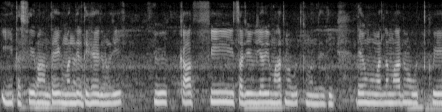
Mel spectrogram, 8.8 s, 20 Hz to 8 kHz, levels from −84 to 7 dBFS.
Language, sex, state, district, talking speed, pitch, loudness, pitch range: Garhwali, male, Uttarakhand, Tehri Garhwal, 155 wpm, 195 Hz, -14 LUFS, 190-200 Hz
